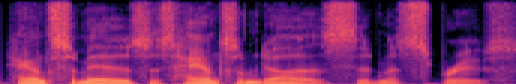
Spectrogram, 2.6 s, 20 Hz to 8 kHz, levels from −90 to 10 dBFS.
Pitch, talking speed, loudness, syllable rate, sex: 95 Hz, 185 wpm, -18 LUFS, 5.4 syllables/s, male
